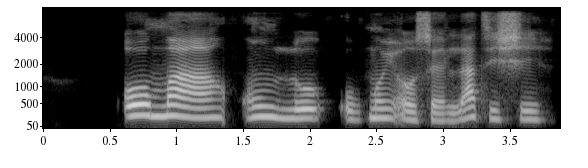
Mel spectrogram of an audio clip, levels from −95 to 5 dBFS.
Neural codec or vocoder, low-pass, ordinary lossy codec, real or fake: codec, 16 kHz, 0.8 kbps, ZipCodec; 7.2 kHz; none; fake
